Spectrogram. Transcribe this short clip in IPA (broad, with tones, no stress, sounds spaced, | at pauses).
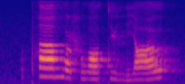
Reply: pʰ ä˥ m w ɔ˨ ʂ w ɔ˧˥ t̪ y̰˨˩ n j ɑ˧˥ ʊ̯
